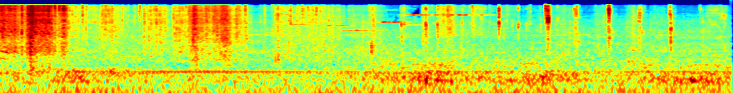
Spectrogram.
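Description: A car engine running with a steady hum and low rumble, over scattered light clicks and rattles of bottles and a metal shopping trolley being handled.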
